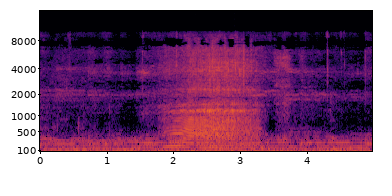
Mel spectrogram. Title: Snoring dude is splendidly mocked 😂😂😂 💤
